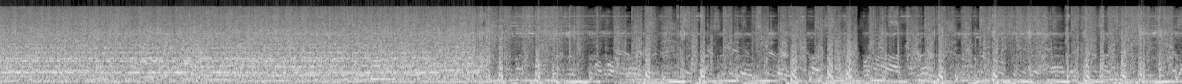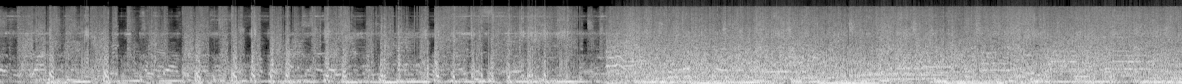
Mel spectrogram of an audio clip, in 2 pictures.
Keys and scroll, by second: 4.8 Page_Down.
